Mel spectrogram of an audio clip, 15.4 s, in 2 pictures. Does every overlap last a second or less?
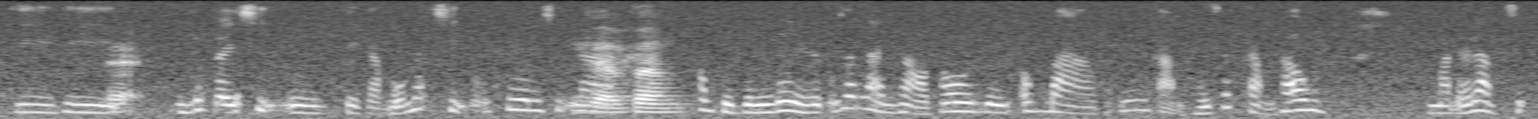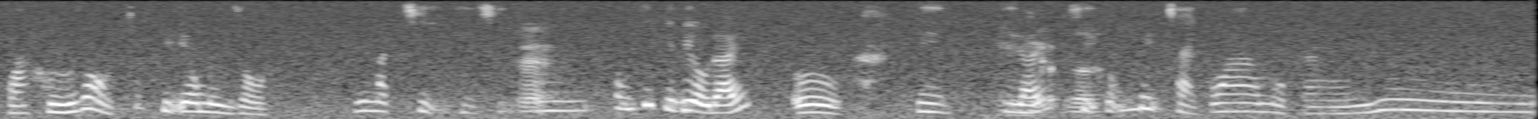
Yes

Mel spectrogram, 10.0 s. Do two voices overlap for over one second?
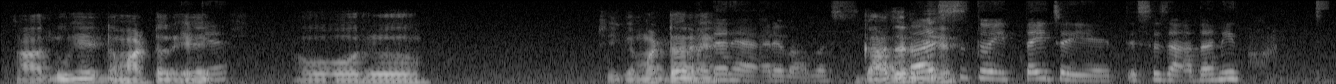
No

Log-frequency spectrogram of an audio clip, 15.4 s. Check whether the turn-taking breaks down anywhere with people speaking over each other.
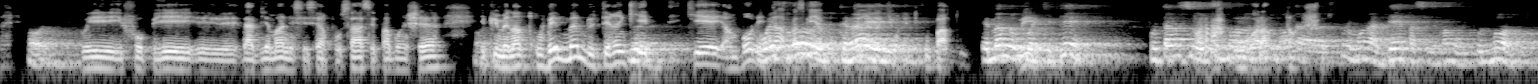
Yes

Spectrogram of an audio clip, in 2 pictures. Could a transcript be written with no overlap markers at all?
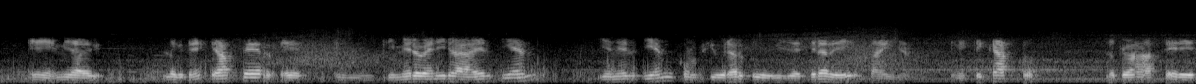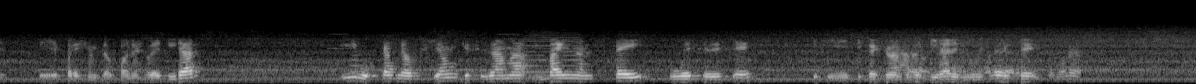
No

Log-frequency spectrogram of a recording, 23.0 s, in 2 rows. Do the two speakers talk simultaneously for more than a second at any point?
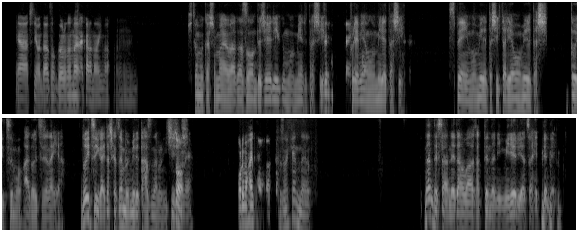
No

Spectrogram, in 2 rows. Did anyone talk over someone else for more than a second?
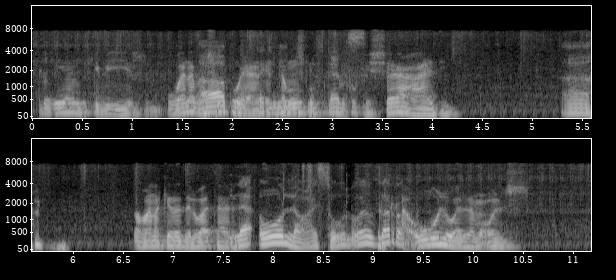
Yes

